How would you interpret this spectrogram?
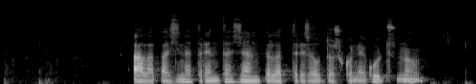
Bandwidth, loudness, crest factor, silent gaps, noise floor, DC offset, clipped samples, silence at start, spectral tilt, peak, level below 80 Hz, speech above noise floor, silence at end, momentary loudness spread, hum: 10.5 kHz; -24 LUFS; 26 dB; none; -65 dBFS; under 0.1%; under 0.1%; 0.4 s; -7 dB/octave; 0 dBFS; -42 dBFS; 42 dB; 0.1 s; 7 LU; none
